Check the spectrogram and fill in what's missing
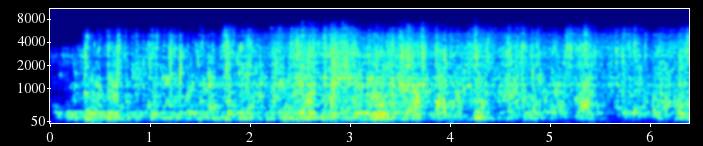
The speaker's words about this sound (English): Water's being pumped out.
